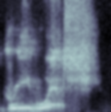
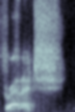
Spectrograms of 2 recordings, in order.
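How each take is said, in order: First: It sounds like 'green witch', with the w sound. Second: It sounds like 'Grenich', with no w sound. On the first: This is how the Ohio town's name is said. The speaker calls it right. "It's pronounced Greenwich" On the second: This is how the English town's name is said. The speaker calls it wrong. "you don't pronounce this town as Greenwich"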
